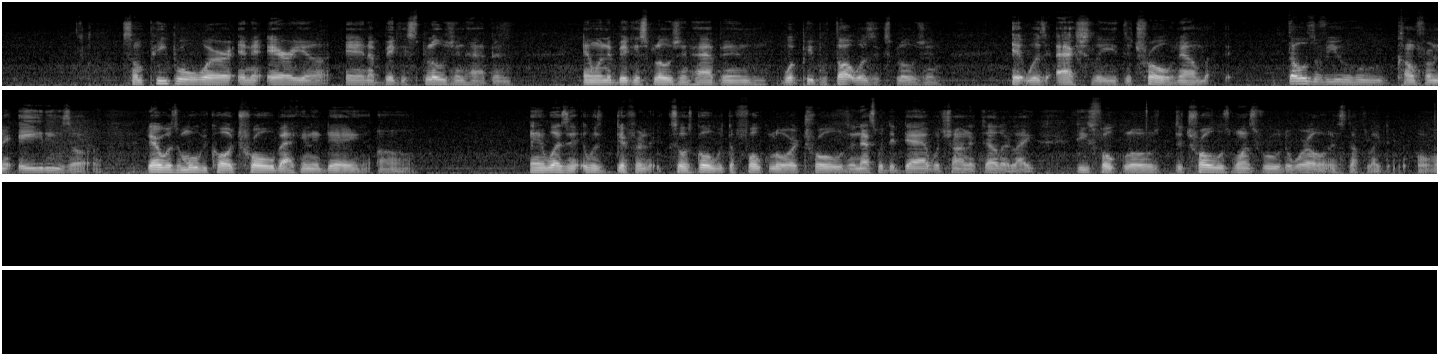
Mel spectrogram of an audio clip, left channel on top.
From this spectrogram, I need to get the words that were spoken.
some people were in the area and a big explosion happened. And when the big explosion happened, what people thought was explosion, it was actually the troll. Now, those of you who come from the 80s, or there was a movie called Troll back in the day. And it was different. So it's go with the folklore trolls, and that's what the dad was trying to tell her. Like, these folklores, the trolls once ruled the world and stuff like that, or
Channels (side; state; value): right; silent; digital silence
